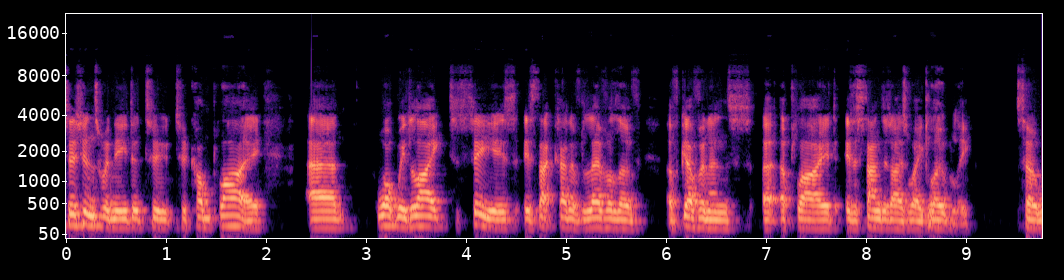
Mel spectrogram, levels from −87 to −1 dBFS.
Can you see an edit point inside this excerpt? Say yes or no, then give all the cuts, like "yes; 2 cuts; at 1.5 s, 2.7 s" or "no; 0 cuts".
no; 0 cuts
